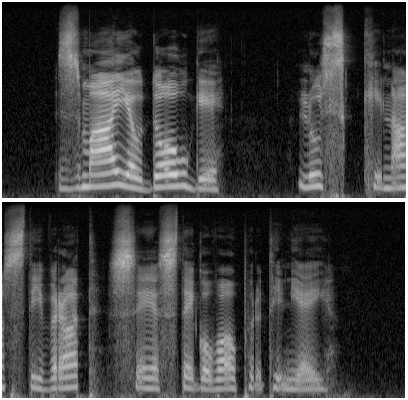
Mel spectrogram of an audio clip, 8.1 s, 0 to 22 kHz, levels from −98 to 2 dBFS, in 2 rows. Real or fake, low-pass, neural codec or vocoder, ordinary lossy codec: real; none; none; none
